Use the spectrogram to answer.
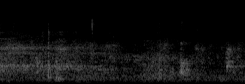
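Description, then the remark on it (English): A dog laps water from a bowl, producing faint, irregular wet clicks and slurps against a steady background hiss, with no one talking. “My dog is really enjoying his water. It's just thirsty.”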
